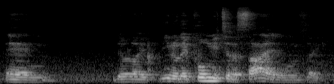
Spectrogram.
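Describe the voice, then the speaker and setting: A man's voice: mid-range voice, brisk, mellow, slight background noise. A man, talking casually in an interview, loose and rambling with many fillers. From South Korea. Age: 20s. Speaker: street artist interviewee. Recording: roomy, distant mic, faint ambience.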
